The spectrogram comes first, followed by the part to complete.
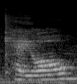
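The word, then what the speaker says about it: Chaol: I know that his name is pronounced Kol, but personally, he's just annoying to me, so I'm going to keep calling him goal.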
